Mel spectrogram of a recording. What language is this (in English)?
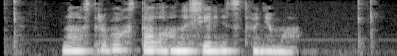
Belarusian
